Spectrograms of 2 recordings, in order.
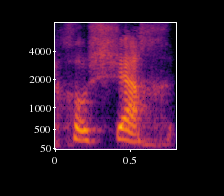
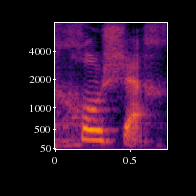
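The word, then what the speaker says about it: חֹשֶׁךְ: That's telling you that that's the syllable that gets emphasized. So it's not choshech, it's choshech.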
